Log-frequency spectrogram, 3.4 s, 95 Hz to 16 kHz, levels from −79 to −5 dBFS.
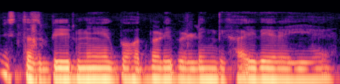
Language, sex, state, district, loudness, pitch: Hindi, male, Uttar Pradesh, Lalitpur, -15 LUFS, 125 Hz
